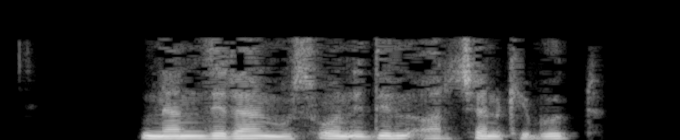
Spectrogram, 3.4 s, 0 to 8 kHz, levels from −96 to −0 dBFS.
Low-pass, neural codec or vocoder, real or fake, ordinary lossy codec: 7.2 kHz; codec, 16 kHz, 0.5 kbps, X-Codec, HuBERT features, trained on LibriSpeech; fake; MP3, 24 kbps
